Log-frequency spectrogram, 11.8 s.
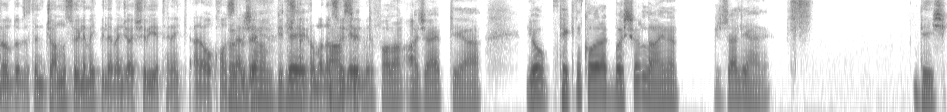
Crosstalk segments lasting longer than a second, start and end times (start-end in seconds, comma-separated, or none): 2.8-4.7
